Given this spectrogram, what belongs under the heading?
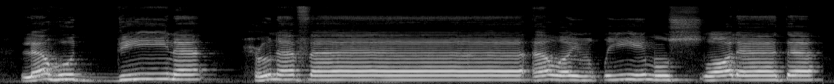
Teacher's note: حنفاء پہ مد ہے، فا کے بعد الف ہے، الف پر مد ہے، اس مد کو 5 الف کے برابر کھینچیں گے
